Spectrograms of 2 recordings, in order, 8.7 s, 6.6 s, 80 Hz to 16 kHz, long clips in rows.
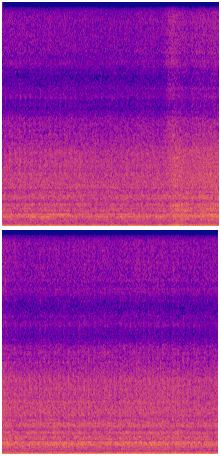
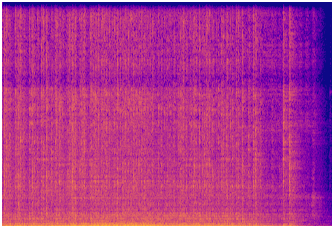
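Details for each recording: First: Air-cooled VW flat-four rebuilt from parts, bench-run before fitting in a '58 Beetle: even, steady run with a brief rise in revs near the end; fresh rebuild runs fine, timing and carb tuning still needed. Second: Air-cooled VW flat-four rebuilt from a pile of parts, unknown when last run, float bowls filled by hand: lumpy, uneven beat near 220 pulses a minute that sags and stalls; oil in cylinders burning off with lots of smoke.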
